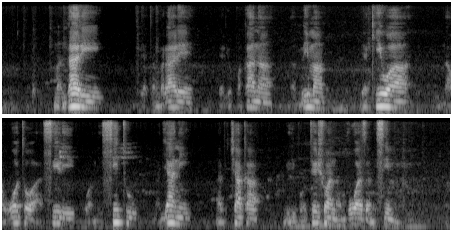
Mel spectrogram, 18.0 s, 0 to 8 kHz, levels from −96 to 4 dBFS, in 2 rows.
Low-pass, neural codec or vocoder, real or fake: 7.2 kHz; none; real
